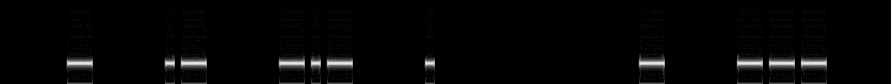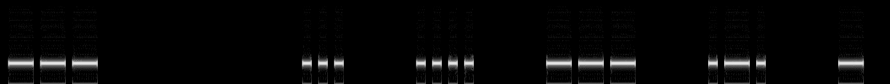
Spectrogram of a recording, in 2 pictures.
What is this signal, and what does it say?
Morse code, heard as a keyed tone, about 15 wpm, spaced as for 8 wpm, 1000 Hz. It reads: TAKE TOO SHORT
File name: qotdfiles / 8wpm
